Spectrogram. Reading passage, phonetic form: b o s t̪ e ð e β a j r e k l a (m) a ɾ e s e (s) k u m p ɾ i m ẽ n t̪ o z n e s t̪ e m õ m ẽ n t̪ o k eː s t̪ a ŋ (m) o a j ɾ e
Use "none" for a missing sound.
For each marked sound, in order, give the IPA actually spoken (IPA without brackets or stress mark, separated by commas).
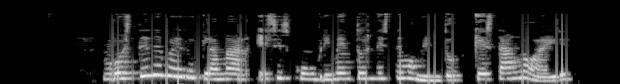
m, s, n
